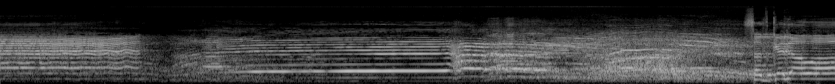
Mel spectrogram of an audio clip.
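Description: A young man sings a chant with long held notes into a microphone.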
